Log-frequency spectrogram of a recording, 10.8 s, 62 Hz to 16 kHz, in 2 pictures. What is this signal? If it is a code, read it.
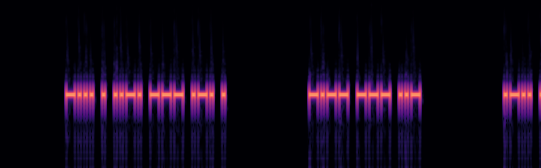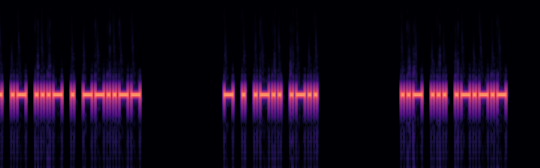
Morse code, heard as a keyed tone, about 37 wpm, 700 Hz. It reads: BEFORE YOU LEAVE, TELL US.
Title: 4x Word-Spacing - Sentences from Top 400 Words - 40wpm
